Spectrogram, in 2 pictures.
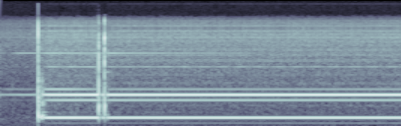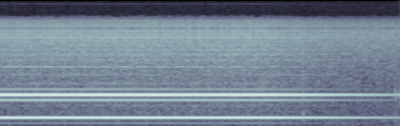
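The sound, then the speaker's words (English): A steady, sustained healing tone played over the phone, aimed at the sex organs, holds one mid-low pitch for about eight seconds after a couple of brief clicks at the start, then slowly fades away. No one speaks over it. “So bring your awareness to that particular area as this pitch speaks out.”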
